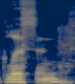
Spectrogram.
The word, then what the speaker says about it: GLSEN: So, you know, I surprised a lot of people this week when I released the association between GLSEN, pronounced glisten, and their association with Lego and Target and Kohl's and Bud Light and so many of these other places.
